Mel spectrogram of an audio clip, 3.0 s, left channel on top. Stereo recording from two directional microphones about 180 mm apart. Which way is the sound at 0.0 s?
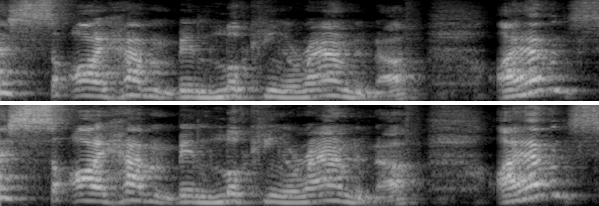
5° right (ahead or behind).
